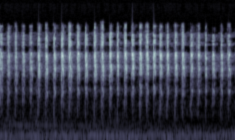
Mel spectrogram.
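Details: White-rumped shama delivering an extended sparrow-imitation passage, rapid bright chip notes in an unbroken train, slightly varied in loudness, with soft background hum.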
